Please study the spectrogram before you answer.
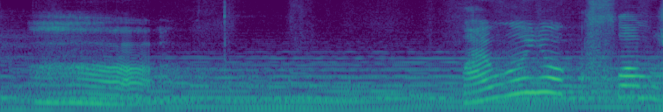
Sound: Harmony sighs

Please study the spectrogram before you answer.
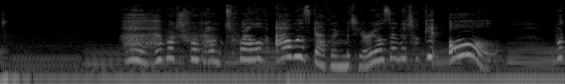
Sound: exhale

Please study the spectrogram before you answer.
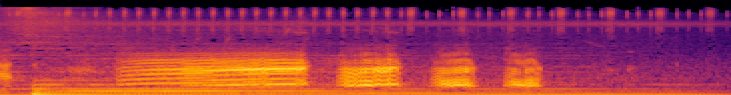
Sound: croaks

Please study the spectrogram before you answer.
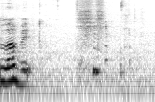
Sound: giggles

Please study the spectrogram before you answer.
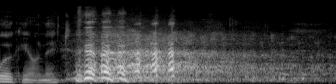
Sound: laughter

